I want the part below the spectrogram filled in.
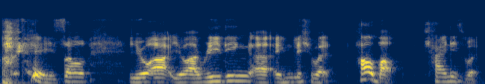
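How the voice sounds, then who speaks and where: A man with a bright, forceful voice teaches an online class in a casual, step-by-step way. He keeps adding little confirming tags as he explains. The sound is dull, lo-fi call audio. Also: fairly high pitch, normal speed. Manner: frequent confirming tags like "right" and "okay". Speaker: instructor leading an online robotics class. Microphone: video call.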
